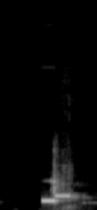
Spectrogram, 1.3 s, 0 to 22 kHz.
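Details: Minelab GPX4000 metal detector, during a variable-frequency and lower-noise front-end modification, switched on with a battery that had just indicated it was going flat: short two-tone chirp at switch-on, then silence. Normal power-on tune.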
